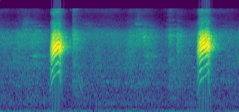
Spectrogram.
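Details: White-breasted woodswallow (kekep babi), a tame, vocal free-flight bird whose calls serve as a lure to draw others close. Two short, harsh, buzzy notes about one and a half seconds apart over quiet background hiss.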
